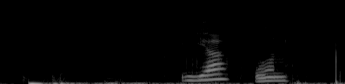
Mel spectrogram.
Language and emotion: Russian, neutral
